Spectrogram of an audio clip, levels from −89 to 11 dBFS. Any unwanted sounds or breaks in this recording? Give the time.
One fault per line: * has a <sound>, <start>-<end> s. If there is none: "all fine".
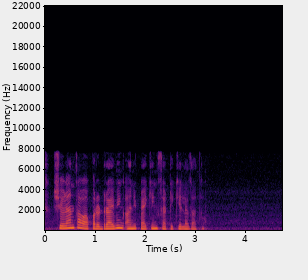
all fine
